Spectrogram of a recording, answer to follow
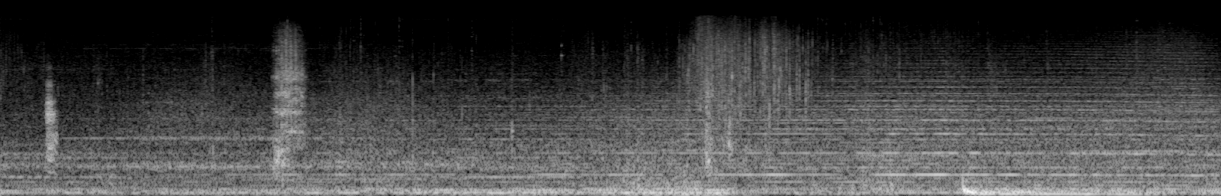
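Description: Low film-score drone with a long held note, broken by two short, harsh squawks from a ragged undead seabird, about three and seven seconds in, and a deep boom near the end.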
